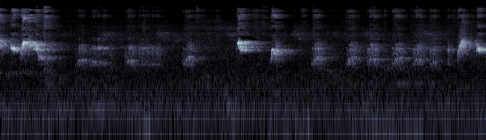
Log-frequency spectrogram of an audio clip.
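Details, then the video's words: Red-whiskered bulbul singing during the covid season: short warbled, slurred whistled phrases, some with bright upper notes, in bursts separated by brief pauses. "Chào mào hót mùa covi"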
